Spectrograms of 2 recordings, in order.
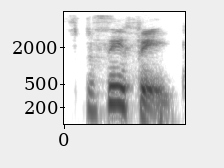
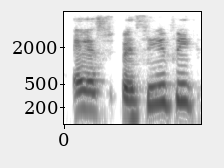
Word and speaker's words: specific: like this one remember pronunciation no a specific uhuh no no a specific uhuh uhuh not like that eliminate this one eliminate and listen to me specific specific specific thank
